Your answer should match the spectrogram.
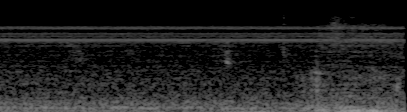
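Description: Near silence: room tone, with a couple of faint small ticks in the second half.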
